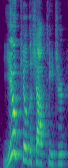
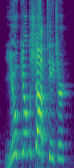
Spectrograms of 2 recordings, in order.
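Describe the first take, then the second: First: Said in the usual way. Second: Much higher, louder yell of the accusation. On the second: Retold or imitated. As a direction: shout the line out at him. Repeated accusation, louder take.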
